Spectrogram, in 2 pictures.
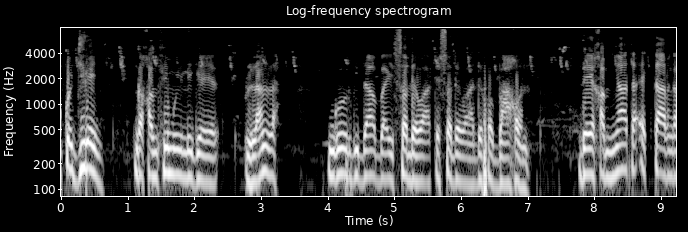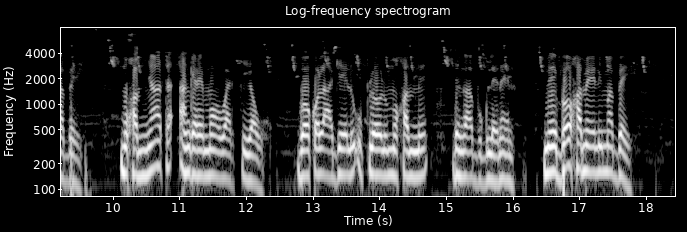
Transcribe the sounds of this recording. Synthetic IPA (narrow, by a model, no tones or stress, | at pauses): koɟiɾeɲ | ŋɡaxamfimuliɡelaŋla | ŋɡoːɾɡidaːbajsodewatesodewadefabaxon | dejxamɲaːtaʔek̚taːɾŋɡabej | muxamɲaːtaaŋɡeɾemowaɾcijaw | boːkolaːɟeluʔuploːlumuxamne | deŋɡabuɡleneːn | meboːxamelimabej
